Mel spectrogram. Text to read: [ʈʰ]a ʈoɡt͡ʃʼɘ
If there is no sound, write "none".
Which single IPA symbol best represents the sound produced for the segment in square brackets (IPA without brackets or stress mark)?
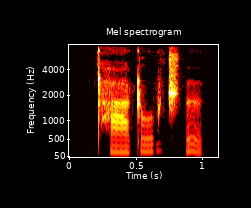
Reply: ʈʰ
